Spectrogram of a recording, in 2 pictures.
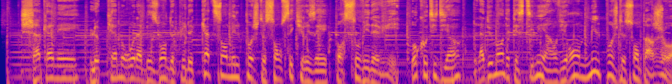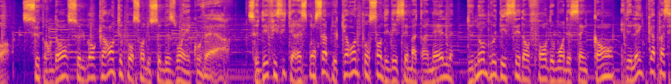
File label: spot radio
